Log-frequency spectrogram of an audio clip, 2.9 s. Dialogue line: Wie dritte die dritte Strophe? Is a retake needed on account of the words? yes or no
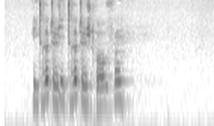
no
